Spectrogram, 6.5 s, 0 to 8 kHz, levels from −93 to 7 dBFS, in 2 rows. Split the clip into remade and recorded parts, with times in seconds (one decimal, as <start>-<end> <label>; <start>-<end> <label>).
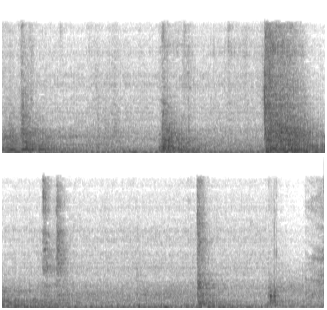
0.0-6.5 remade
